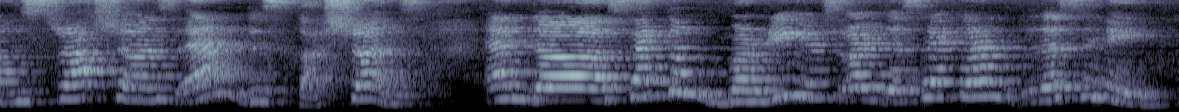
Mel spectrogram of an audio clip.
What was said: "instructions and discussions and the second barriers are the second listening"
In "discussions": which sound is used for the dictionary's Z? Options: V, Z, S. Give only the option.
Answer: S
